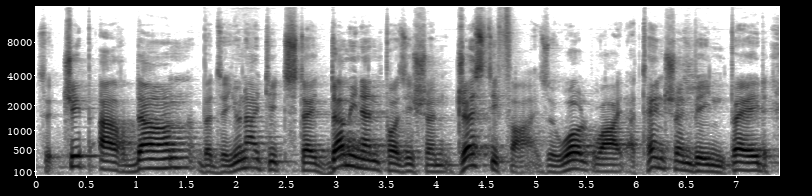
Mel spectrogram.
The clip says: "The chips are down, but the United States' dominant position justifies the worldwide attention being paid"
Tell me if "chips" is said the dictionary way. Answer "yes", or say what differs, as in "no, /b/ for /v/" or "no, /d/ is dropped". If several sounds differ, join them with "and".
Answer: no, /s/ is dropped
